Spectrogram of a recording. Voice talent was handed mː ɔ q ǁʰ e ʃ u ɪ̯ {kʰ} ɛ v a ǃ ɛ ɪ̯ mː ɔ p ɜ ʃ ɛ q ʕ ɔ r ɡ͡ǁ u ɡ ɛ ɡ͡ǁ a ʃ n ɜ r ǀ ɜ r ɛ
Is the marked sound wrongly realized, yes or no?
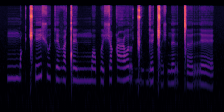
yes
